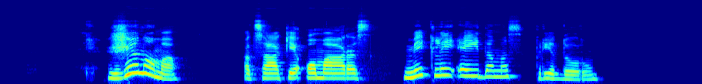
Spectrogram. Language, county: Lithuanian, Alytus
